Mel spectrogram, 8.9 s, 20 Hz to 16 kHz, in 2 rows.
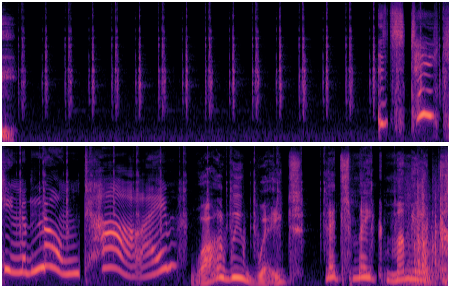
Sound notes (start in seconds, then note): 1.7 ticking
